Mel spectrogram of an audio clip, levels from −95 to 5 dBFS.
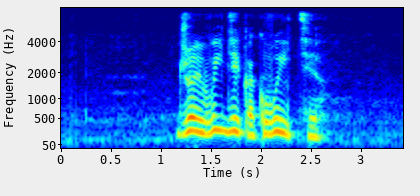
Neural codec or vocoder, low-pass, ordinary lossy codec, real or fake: codec, 16 kHz, 4 kbps, FreqCodec, larger model; 7.2 kHz; none; fake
